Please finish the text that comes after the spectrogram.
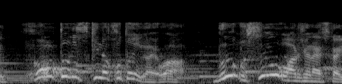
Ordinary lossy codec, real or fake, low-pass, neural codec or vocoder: AAC, 48 kbps; fake; 7.2 kHz; codec, 16 kHz, 8 kbps, FunCodec, trained on Chinese and English, 25 frames a second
